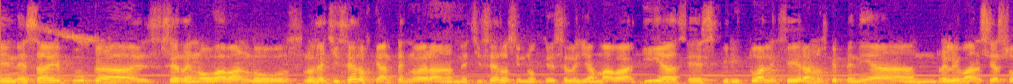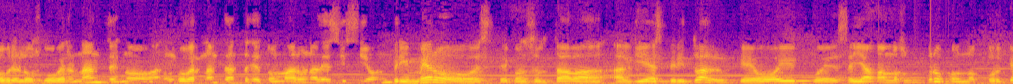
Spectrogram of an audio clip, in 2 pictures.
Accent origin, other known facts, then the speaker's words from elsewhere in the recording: Catemaco, Veracruz, Mexico; donde yo andaba fuera de aquí, la gente decía, ¿de dónde eres? No, pues de Catemaco.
